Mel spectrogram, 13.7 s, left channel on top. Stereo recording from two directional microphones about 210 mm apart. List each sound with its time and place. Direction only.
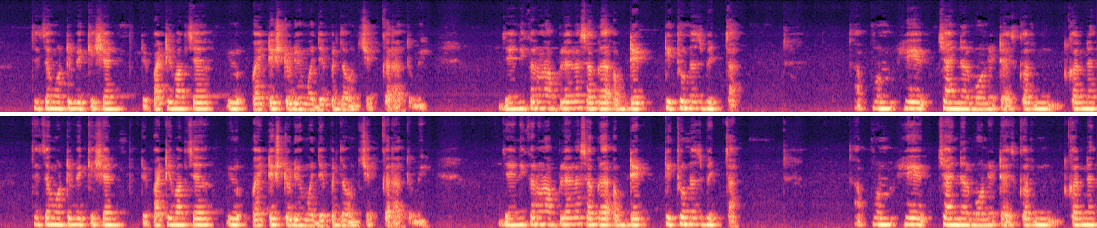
0.3 s speech: 5° right (ahead or behind)
10.6 s speech: centre (ahead or behind)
